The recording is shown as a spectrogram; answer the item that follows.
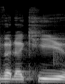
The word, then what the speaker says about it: Valachie: Valachie, Valaki, on prononce comment on veut.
